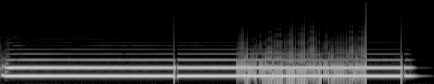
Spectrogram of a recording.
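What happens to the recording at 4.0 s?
At 3.99 to 4.06 s the music breaks up for about 70 ms, heard as a chirp, squawk, click or short hole, caused by damaged data in a compressed stream. Bytes in that part of the file are corrupted, so the decoder misreads the frames there and loses sync until it locks onto a valid frame header again. On a spectrogram this shows as a narrow vertical disturbance across the musical harmonics. On the waveform it appears as a brief break in the signal.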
